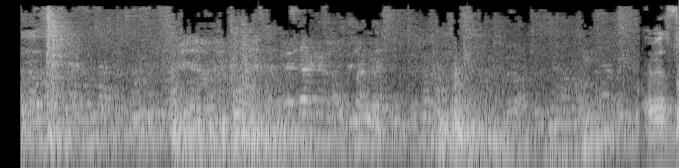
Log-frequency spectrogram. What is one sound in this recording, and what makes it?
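Several men talk over one another in a busy, crowded room.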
